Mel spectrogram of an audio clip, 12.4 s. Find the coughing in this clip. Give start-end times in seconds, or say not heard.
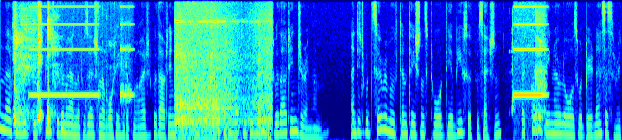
0.2-1.3, 4.2-5.5, 10.2-10.9.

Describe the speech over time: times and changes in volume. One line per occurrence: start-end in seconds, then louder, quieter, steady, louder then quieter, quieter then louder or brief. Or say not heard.
0.0-12.4 steady.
